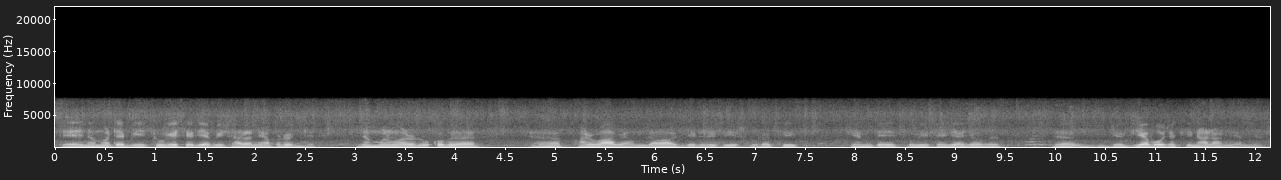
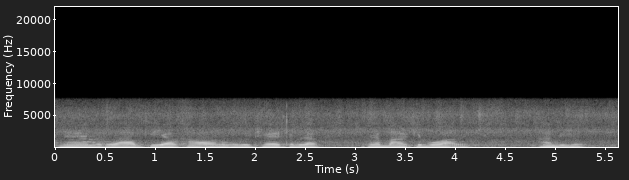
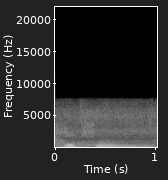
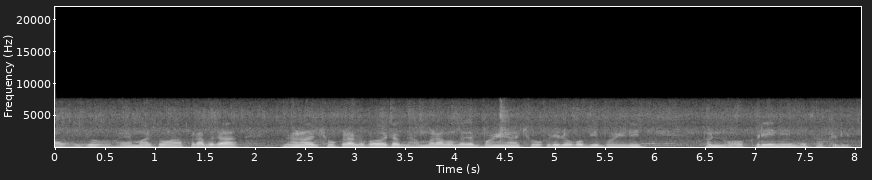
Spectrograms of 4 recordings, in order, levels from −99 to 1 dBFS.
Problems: constant background noise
